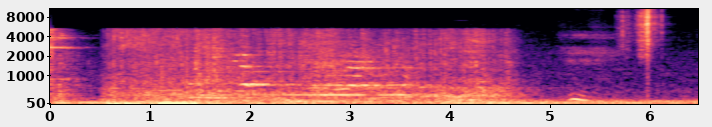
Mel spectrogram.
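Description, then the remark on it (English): Great stone doors of a pyramid swinging open after a stone lever is pushed down: a heavy, deep grinding rumble that rolls on steadily for about four seconds, loud and dense with scraping overtones, then drops away to a faint, settling tail. “With little effort, she pushed it down, and the great doors swung open before me.”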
